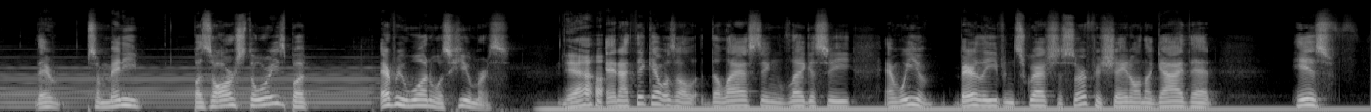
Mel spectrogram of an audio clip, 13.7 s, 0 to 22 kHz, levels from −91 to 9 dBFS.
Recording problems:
background music; noticeable; throughout; 10 dB below the speech

